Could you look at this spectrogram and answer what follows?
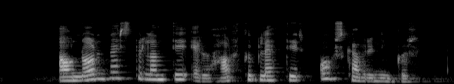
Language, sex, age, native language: Icelandic, female, 40-49, Icelandic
